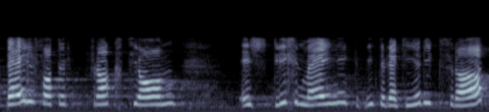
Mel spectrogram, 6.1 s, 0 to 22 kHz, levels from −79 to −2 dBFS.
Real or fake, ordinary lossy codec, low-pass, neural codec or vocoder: real; none; 5.4 kHz; none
